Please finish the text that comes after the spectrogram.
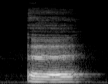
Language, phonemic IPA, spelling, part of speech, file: Dutch, /ə/, uh, interjection, Nl-uh.ogg
- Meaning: er, uh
